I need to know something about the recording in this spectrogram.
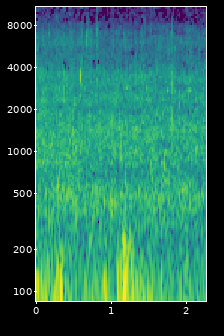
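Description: Steady splashing and churning of water as a dense shoal of pangasius feeds at the pond surface, with a couple of brief low thuds, the strongest about a second in.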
